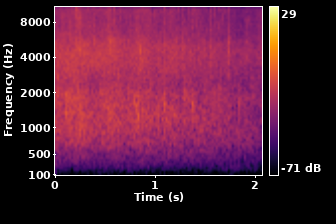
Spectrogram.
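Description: Audience clapping at a church autumn festival gathering, directed toward members of large churches; a steady, even wash of applause, fairly soft and distant, lasting the whole short stretch.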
